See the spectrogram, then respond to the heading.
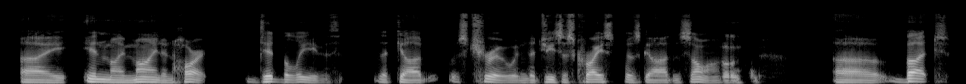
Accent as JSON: {"language": "English", "town": "Amityville", "region": "New York", "country": "United States", "tie": "born or raised there", "said": "I was born and raised in New York, Amityville, Long Island, to be more precise."}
